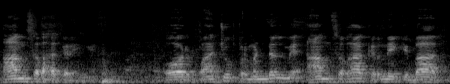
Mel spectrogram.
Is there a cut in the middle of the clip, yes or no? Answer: no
